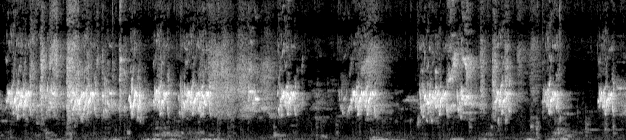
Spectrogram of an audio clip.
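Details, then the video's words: Pet budgerigars at breakfast on boiled eggs and bread in winter chirp in quick bright strings, a phrase every second or so with brief gaps, and soft taps underneath. "Breakfast Serenade: Budgies' Melodic Chirps over Boiled Eggs and Breads"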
